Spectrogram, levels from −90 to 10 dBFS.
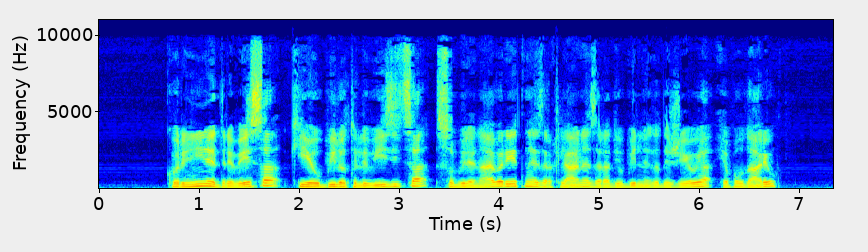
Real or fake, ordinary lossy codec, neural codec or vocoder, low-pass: real; AAC, 32 kbps; none; 9.9 kHz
